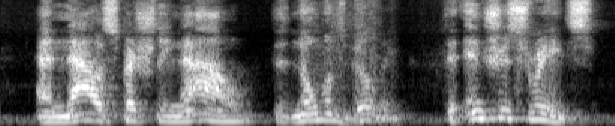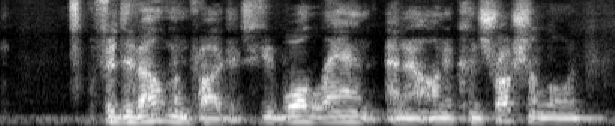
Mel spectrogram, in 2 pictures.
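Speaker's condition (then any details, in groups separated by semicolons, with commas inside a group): No condition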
